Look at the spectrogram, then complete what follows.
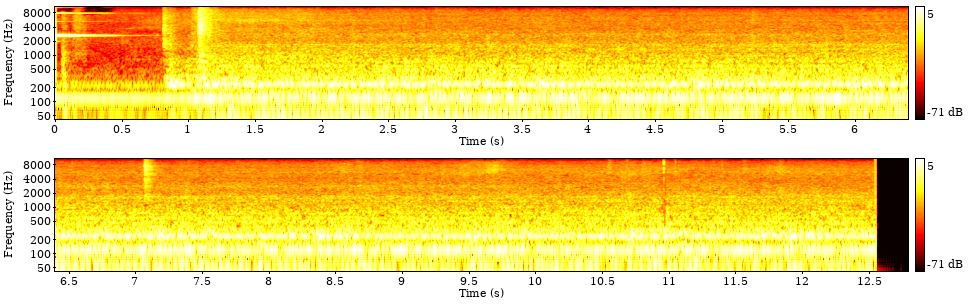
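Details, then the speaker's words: New scratch-and-dent Samsung dryer after grinding-noise repair and reassembly: steady low hum from drum and motor, quiet, no scraping or rubbing; runs normally. "And pretty soon you'll hear the sound of the dryer. It's nice and quiet."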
